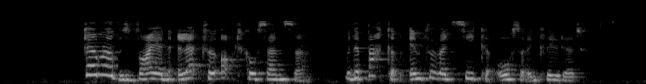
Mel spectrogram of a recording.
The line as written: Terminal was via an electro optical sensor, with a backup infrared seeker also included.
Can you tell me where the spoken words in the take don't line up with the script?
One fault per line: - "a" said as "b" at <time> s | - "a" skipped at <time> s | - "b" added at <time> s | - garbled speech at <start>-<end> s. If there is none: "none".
none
